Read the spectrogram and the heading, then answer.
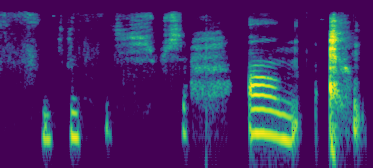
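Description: A few short, breathy coughs and throat noises up close, including one drawn-out voiced, strained hack, then a sharper final burst, with no speech.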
